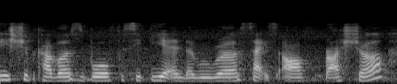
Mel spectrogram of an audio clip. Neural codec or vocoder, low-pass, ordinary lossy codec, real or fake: none; 7.2 kHz; none; real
